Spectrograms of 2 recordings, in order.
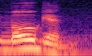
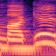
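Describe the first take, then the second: First: The first vowel is a rounded 'oh' sound. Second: The first vowel is an open 'ah' sound. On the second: "instead of magen"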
